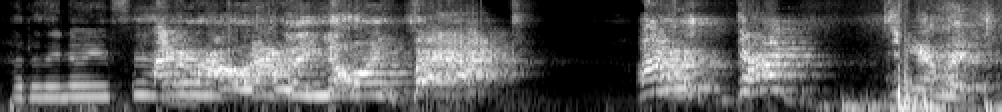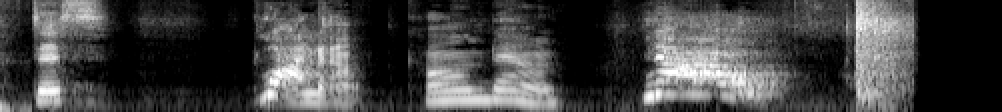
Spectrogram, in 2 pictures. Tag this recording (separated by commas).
Speech, inside a small room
